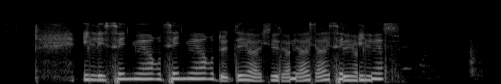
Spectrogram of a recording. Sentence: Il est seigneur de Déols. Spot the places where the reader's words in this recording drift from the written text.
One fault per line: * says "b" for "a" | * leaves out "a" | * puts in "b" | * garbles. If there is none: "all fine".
* puts in "seigneur"
* garbles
